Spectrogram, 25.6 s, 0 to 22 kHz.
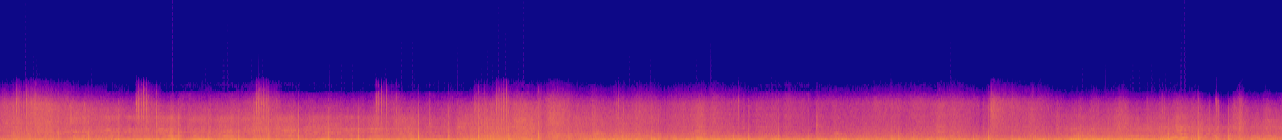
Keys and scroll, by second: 6.4 shift+F2, 6.8 F3, 21.4 F3, 22.0 Escape, 22.4 F3, 22.7 Escape.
